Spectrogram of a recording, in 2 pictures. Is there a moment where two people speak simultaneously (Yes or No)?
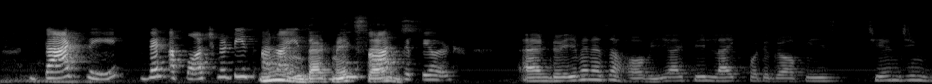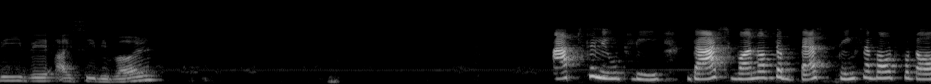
Yes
